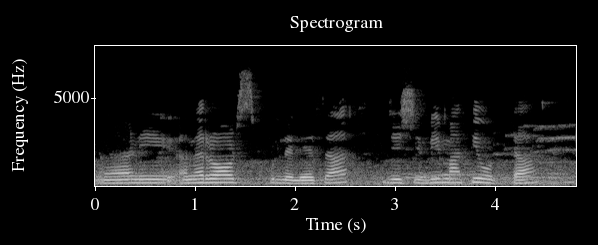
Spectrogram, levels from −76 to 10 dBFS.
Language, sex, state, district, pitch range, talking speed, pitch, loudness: Konkani, female, Goa, North and South Goa, 185-215 Hz, 110 wpm, 200 Hz, -15 LUFS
